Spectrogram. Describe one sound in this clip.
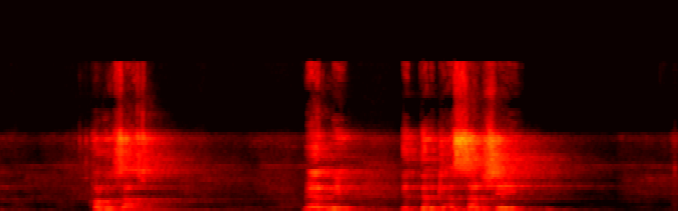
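A man speaks calmly and slowly into a close microphone.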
